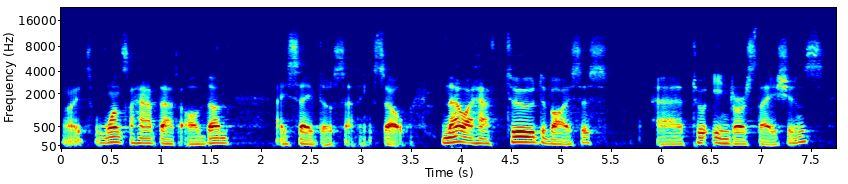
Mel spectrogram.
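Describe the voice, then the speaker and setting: Husky, very deep-voiced man presenting a tutorial. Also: expressive, mellow. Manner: informal, halting, step-by-step explaining. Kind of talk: unscripted software walkthrough.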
